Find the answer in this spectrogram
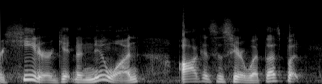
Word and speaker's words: August: pronunciation the right way i'm supposed to say your name just like an hour and a gust in the end so just shorten it out august august how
